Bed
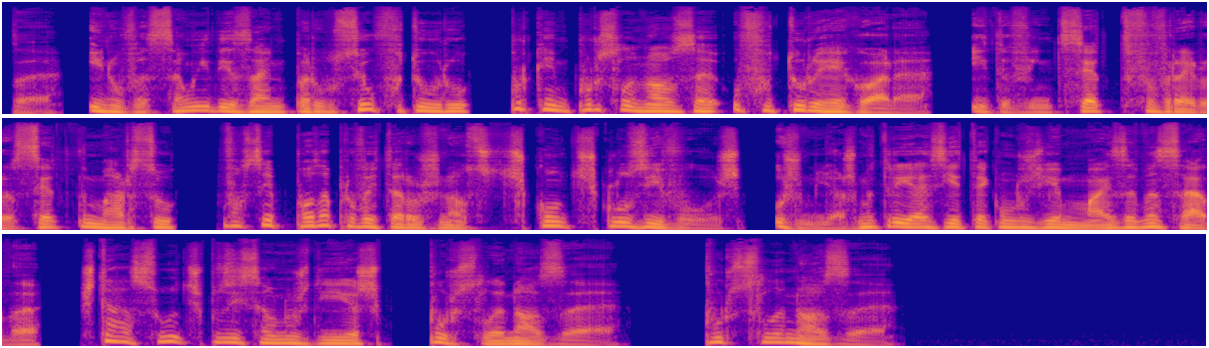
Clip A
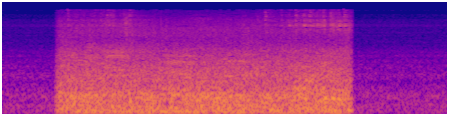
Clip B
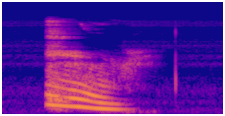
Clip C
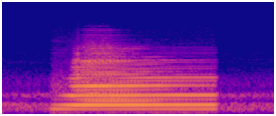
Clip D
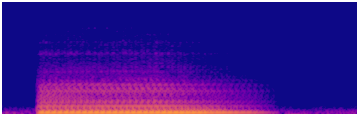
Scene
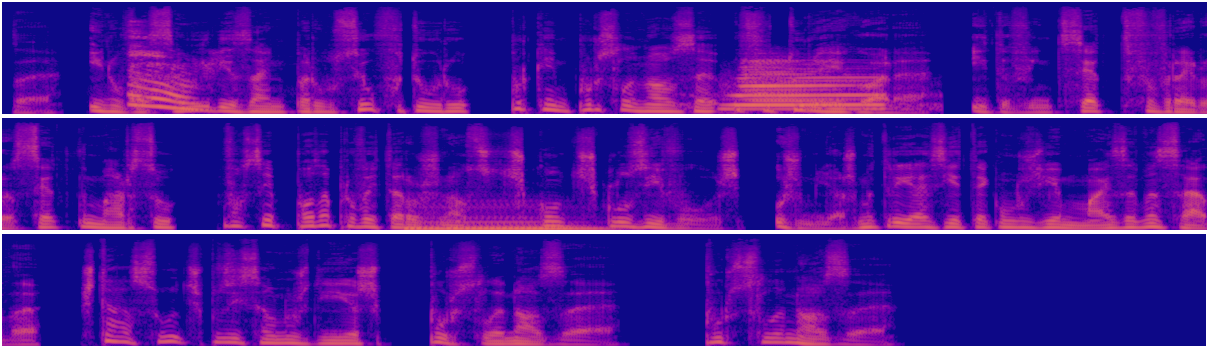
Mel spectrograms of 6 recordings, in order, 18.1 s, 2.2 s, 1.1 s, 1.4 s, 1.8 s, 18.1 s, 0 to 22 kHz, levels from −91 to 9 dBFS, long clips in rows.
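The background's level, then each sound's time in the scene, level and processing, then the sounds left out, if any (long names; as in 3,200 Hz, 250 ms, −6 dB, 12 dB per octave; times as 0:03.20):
bed −17.5 dB
0:00.41: mix in B −12.5 dB, fades 0.02 s
0:03.34: mix in C −11.5 dB + low-pass filter 2,500 Hz 24 dB per octave
0:07.85: mix in D −13.5 dB
not used: A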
